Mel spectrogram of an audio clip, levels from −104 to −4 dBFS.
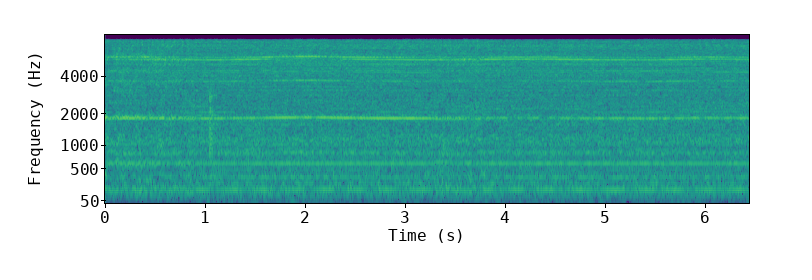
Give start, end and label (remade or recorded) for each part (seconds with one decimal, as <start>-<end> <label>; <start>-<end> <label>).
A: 0.0-0.9 remade; 0.9-3.3 recorded; 3.3-3.8 remade; 3.8-6.4 recorded

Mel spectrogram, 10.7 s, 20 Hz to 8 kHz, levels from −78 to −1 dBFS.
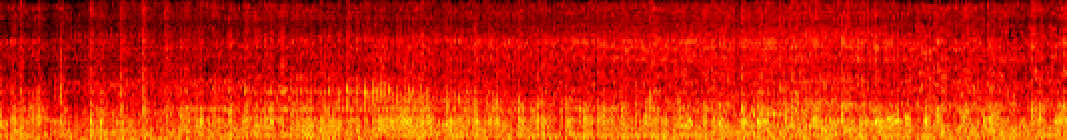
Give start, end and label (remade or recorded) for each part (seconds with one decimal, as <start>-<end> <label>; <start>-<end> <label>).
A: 0.0-0.8 remade; 0.8-2.0 recorded; 2.0-7.3 remade; 7.3-7.8 recorded; 7.8-10.7 remade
